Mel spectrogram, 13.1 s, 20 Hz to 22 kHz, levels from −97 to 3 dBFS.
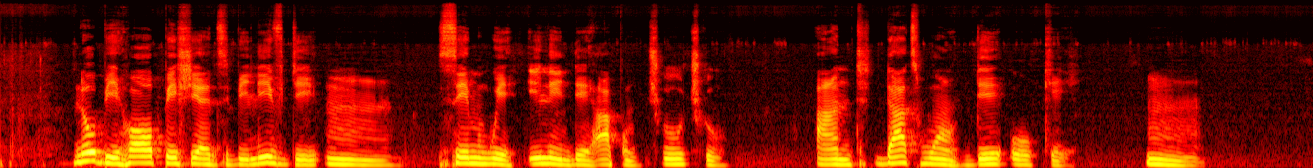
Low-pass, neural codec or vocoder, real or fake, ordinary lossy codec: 19.8 kHz; vocoder, 44.1 kHz, 128 mel bands, Pupu-Vocoder; fake; none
